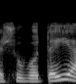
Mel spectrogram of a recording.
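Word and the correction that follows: Subotai: a Gengis Khan cuando se unió a él. Su Subotei le prometió esto,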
